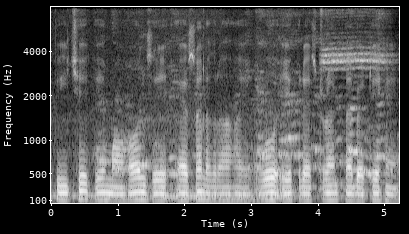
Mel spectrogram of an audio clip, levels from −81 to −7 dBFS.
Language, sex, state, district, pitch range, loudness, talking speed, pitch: Hindi, male, Uttar Pradesh, Etah, 100-105 Hz, -16 LUFS, 160 wpm, 100 Hz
